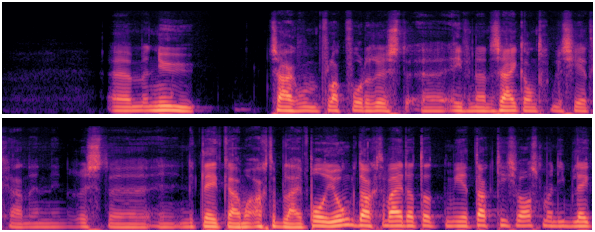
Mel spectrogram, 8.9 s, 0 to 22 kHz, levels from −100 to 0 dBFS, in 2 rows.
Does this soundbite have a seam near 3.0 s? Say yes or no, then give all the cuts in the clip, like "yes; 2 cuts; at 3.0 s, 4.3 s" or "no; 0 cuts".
no; 1 cut; at 6.7 s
